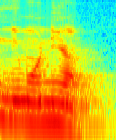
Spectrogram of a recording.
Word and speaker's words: pneumonia: शुरू हो जाते हैं तो इसको हम लोग बोलते हैं निमोनिया इसमें साइलेंट है अब इसके क्लिनिकल मेनिफेस्टेशन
